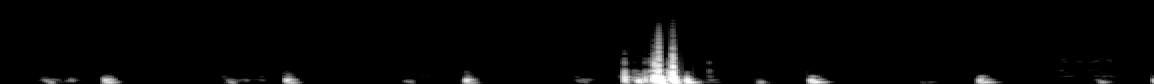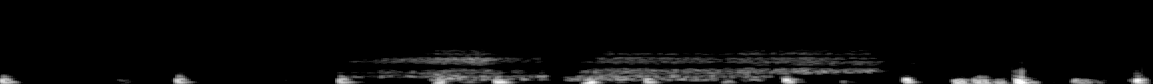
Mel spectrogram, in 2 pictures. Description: This is a recording of my heartbeat with an Esaphogeal Stethoscope. So the stethoscope is actually in my esophagus resting near the heart.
